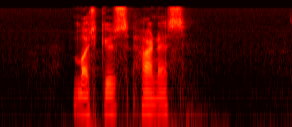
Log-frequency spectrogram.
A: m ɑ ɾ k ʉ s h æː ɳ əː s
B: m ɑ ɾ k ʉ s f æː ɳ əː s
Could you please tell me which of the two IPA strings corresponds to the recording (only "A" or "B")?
A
